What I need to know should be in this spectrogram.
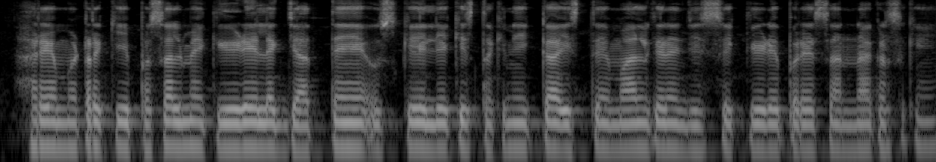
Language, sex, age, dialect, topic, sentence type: Hindi, male, 25-30, Awadhi Bundeli, agriculture, question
